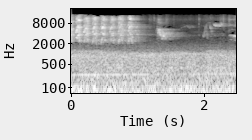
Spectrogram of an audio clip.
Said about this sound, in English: these birds acting like they fighting them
